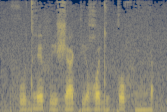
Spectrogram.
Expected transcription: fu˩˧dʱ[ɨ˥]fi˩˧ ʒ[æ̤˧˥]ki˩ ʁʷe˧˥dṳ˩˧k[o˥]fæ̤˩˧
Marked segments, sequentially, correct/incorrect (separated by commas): incorrect, incorrect, correct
